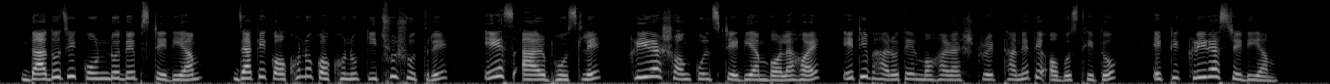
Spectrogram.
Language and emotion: Bengali, neutral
